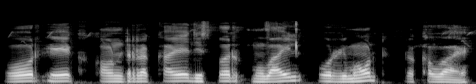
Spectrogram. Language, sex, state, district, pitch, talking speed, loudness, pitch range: Hindi, male, Uttar Pradesh, Saharanpur, 140 Hz, 165 wpm, -14 LUFS, 130-155 Hz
